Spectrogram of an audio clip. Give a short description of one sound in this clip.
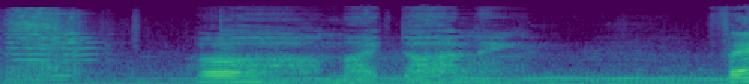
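A man speaks warmly with relief.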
